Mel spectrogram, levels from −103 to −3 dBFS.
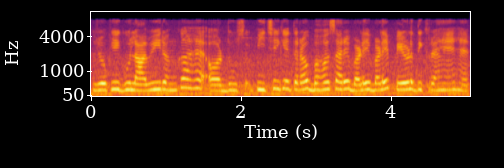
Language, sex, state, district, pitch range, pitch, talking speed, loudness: Hindi, female, Haryana, Rohtak, 255-285 Hz, 275 Hz, 225 wpm, -14 LUFS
